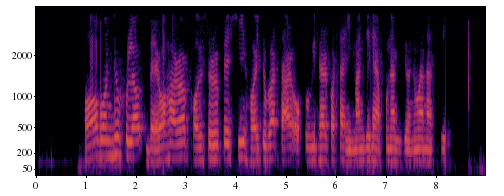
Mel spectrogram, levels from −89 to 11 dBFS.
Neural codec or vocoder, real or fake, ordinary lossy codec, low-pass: none; real; MP3, 32 kbps; 3.6 kHz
